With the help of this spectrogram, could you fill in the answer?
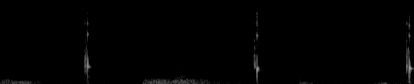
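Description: water dripping

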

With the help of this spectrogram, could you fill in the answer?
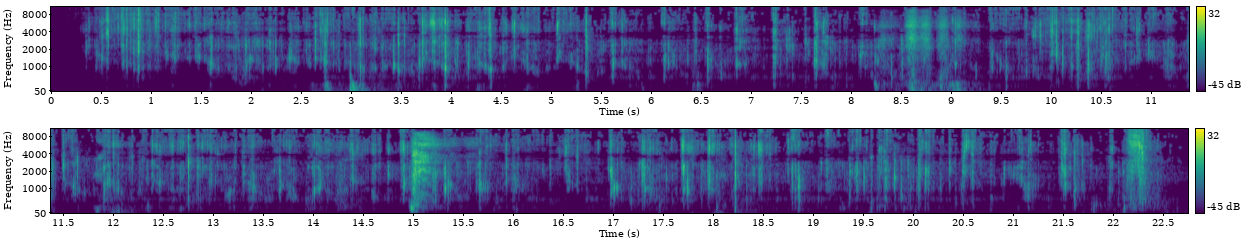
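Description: chewing beef jerky

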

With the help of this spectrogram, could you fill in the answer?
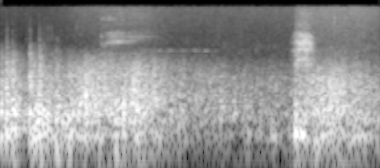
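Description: loud thunder

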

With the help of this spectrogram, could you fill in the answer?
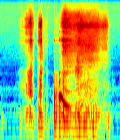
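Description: loud slurping

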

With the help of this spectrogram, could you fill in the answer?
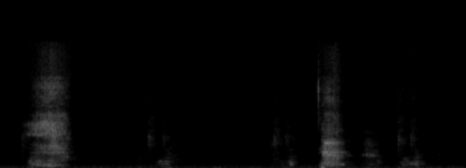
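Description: sneeze

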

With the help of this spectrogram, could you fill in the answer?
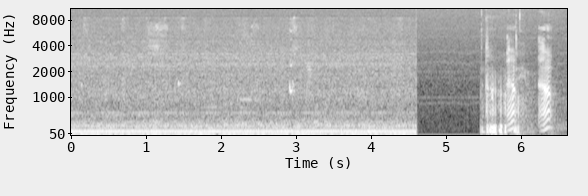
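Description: puppy whimpering

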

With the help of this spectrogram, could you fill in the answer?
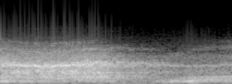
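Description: car driving

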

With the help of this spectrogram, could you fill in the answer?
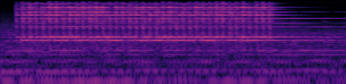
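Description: telephone ringing

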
